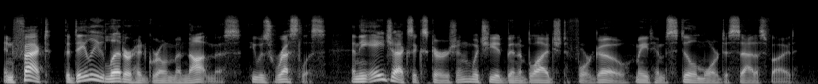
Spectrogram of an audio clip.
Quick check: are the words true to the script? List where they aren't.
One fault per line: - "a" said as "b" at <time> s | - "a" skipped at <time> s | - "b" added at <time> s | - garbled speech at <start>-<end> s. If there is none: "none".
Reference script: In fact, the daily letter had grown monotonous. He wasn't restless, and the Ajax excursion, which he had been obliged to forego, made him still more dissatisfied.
- "wasn't" said as "was" at 2.6 s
